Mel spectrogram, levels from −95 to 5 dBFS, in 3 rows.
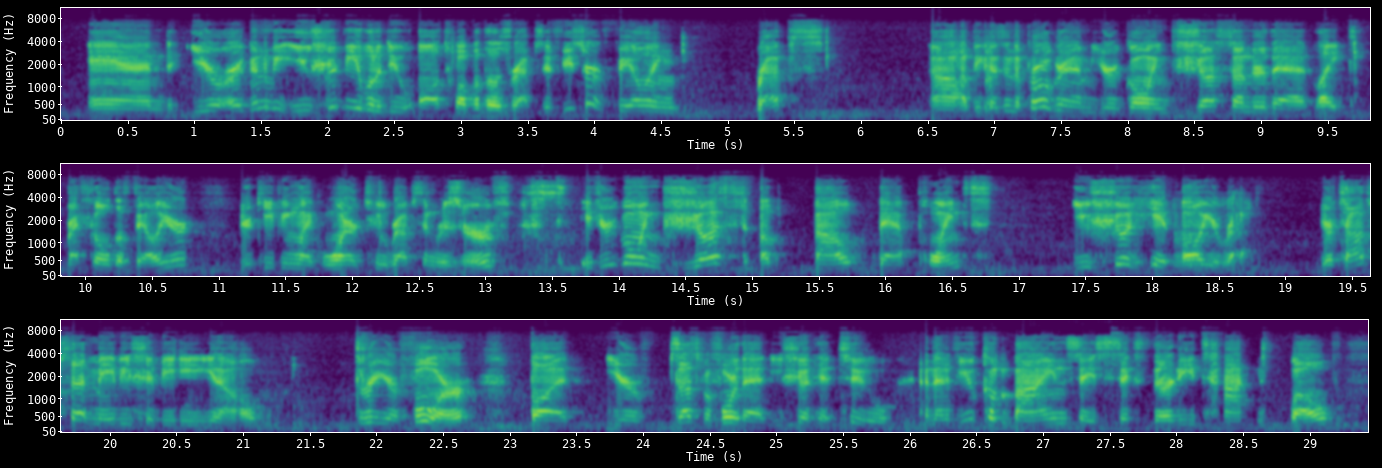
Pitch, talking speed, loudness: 140 Hz, 175 wpm, -15 LUFS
